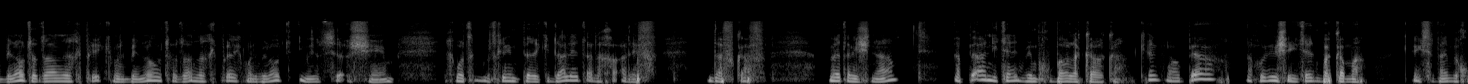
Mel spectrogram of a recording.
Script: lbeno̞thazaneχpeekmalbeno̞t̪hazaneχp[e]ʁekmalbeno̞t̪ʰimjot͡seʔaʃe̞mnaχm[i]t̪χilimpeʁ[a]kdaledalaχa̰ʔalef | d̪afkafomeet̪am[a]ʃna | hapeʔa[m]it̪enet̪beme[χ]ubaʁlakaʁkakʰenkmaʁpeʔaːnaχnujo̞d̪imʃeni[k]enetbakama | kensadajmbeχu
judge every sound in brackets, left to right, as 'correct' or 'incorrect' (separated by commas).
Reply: correct, incorrect, incorrect, incorrect, incorrect, correct, incorrect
